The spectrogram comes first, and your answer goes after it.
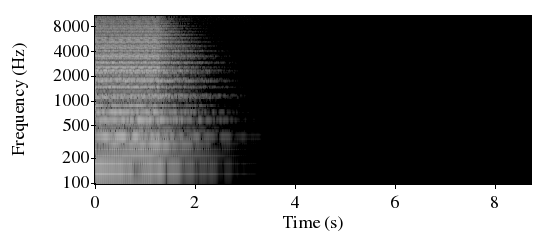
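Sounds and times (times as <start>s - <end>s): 
musical accompaniment only: 0.0s - 2.6s.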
